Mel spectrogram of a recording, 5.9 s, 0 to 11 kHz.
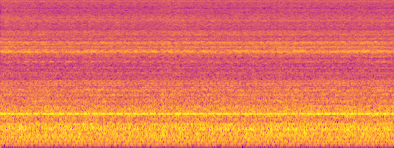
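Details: Hoover A3060 Electronic 1100 washing machine on Programme D, Fast Coloureds 60°C, during its 1100 rpm spin: a steady high screech rides over the fast spin roar without changing. Worn, dry motor bearings squealing.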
